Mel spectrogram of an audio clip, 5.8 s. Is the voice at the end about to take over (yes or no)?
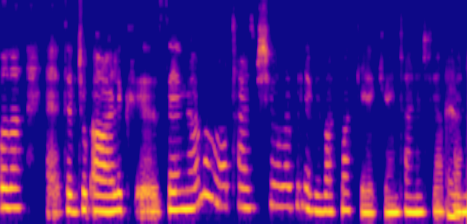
yes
